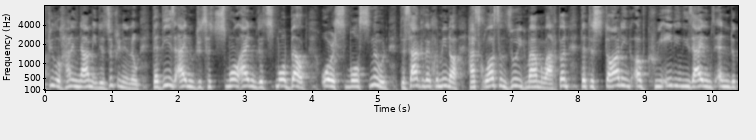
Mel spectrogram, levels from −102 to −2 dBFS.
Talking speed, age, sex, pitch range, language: 135 wpm, 50-69, male, 200-230 Hz, English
